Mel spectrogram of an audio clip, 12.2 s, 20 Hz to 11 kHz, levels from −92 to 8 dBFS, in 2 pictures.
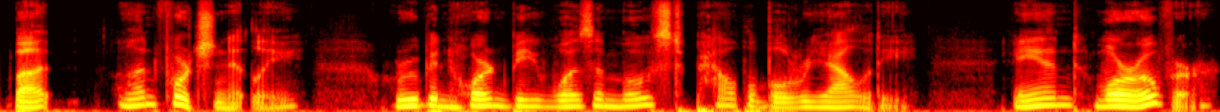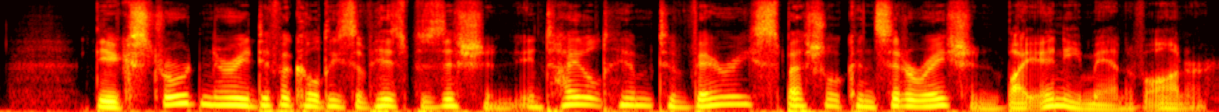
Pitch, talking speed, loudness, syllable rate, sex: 135 Hz, 140 wpm, -20 LUFS, 5.8 syllables/s, male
